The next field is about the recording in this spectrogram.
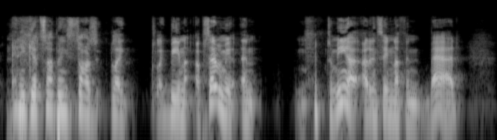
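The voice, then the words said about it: Slight Eastern European accent. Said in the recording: “my little like Eastern European accent still”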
